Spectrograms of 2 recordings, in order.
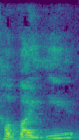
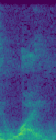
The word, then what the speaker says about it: Hawaii: say it so um I think the proper way to say it is Havi it's kind of like a V sound Havi but you know a lot of people just say Hawaii is that where you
